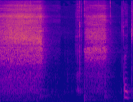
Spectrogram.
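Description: Steam iron letting out two hisses of steam, a longer one at the start and a shorter one about halfway through, while it presses and shrinks a stretched armhole into shape.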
